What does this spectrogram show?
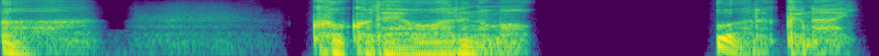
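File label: Voice retire, Japanese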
